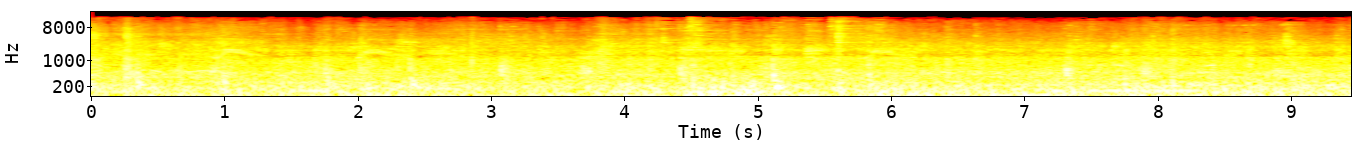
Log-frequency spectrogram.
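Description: Container flat wagons of a freight train rolling past, their wheels rumbling steadily over the track with repeated clicks as they cross the rail joints.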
